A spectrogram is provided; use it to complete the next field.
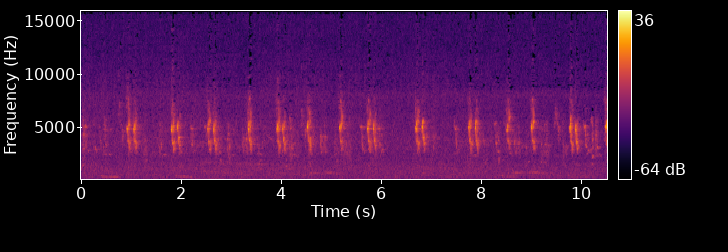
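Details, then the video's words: A Streak-eared Bulbul, common resident of Ubon Ratchathani, Thailand, taped 4 February 2020, delivers a rapid, fairly steady run of sharp high chirps, many doubled, with a faint low hum beneath. "นกปรอดสวน : Streak-eared Bulbul"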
